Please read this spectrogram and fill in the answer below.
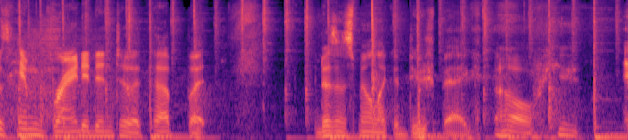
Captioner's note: laughs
